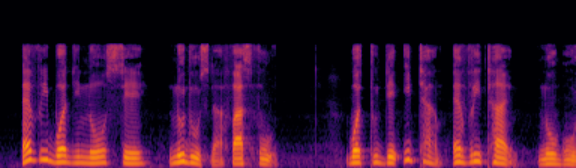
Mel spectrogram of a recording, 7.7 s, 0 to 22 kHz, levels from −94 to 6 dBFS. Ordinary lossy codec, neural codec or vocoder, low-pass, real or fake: none; codec, 16 kHz, 2 kbps, FunCodec, trained on LibriTTS, 25 frames a second; 7.2 kHz; fake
